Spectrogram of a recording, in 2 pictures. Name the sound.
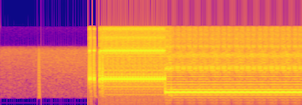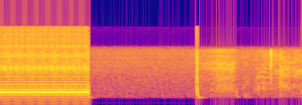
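radio dispatch alert tone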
